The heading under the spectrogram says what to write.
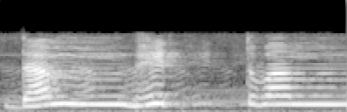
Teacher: ದ ಮತ್ತೆ ಭಿ ಮೇಲೆ ಆಘಾತ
